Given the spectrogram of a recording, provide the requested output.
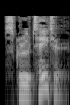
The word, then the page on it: scrutator: British English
